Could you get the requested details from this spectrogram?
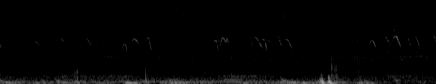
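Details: Hatching ducklings, about forty, in a cave nest: scattered high, descending cheeps in small clusters above continuous low rumble and a couple of knocks.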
